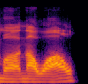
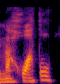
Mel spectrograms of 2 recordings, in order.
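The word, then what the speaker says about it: Náhuatl: I believe it actually comes from Nahuatl, or I never pronounce it correctly, Nahuatl.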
